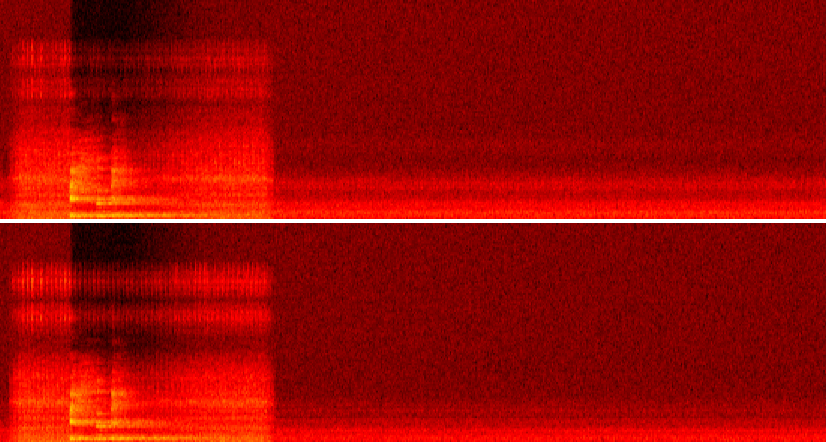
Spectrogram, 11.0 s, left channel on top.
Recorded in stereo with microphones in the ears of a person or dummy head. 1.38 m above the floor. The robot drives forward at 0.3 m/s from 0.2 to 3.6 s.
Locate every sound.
0.9 s a cough: centre (ahead or behind), 0.9 m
